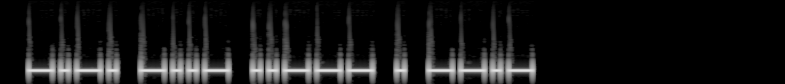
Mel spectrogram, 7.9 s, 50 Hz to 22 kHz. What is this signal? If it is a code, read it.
Morse code, heard as a keyed tone, about 15 wpm, 700 Hz. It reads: CX2EQ
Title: DXCC-100 Call Signs - 5 Characters - 15wpm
